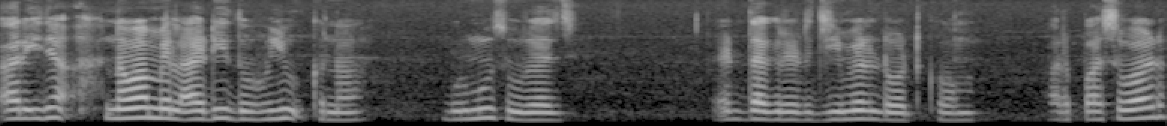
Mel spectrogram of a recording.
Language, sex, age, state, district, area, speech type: Santali, female, 45-60, Jharkhand, Bokaro, rural, spontaneous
